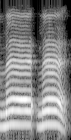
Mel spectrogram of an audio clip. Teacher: الميم مرققة وجي بعدها الالف فبرققها برضو، اقول ما ما، ما اقولش ما ما ما، ما تنفعش، · Term: ترقيق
